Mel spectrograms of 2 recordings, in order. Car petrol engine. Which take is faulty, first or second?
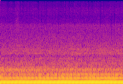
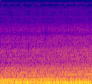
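first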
